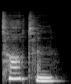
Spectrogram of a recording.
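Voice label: "tartan", British English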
